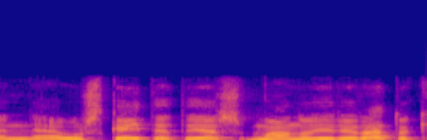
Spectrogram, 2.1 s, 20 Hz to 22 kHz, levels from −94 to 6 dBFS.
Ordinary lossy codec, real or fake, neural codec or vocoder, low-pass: AAC, 64 kbps; real; none; 9.9 kHz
